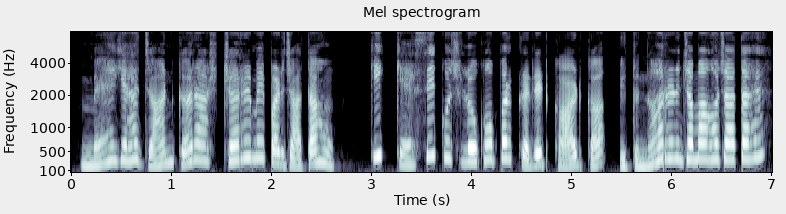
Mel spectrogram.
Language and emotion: Hindi, surprised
